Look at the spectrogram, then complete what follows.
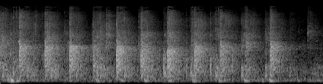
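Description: Steady hand clapping for a guest in a quick, even rhythm, about a dozen sharp claps of moderate loudness with no talking over them.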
